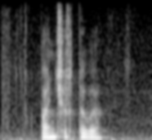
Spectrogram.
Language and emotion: Russian, neutral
